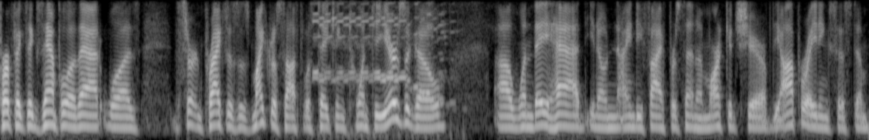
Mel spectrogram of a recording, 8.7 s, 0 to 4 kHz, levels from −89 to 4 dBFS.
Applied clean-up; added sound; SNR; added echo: none; Harmonica; 10 dB; none.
